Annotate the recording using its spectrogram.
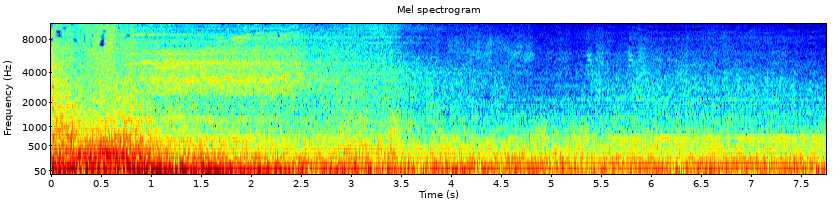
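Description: A triumphant fanfare plays.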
